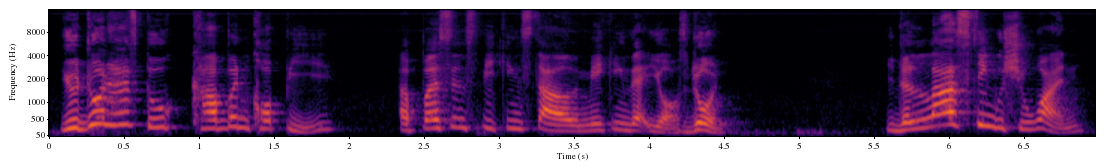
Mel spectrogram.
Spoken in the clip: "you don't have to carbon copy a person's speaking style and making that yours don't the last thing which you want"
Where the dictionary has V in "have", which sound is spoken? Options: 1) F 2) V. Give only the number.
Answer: 1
